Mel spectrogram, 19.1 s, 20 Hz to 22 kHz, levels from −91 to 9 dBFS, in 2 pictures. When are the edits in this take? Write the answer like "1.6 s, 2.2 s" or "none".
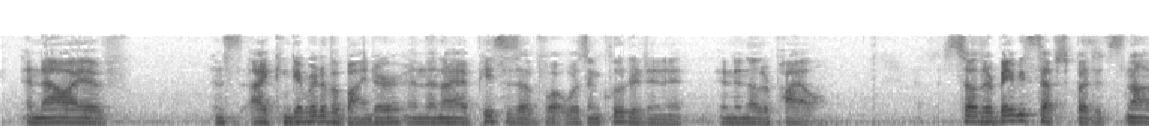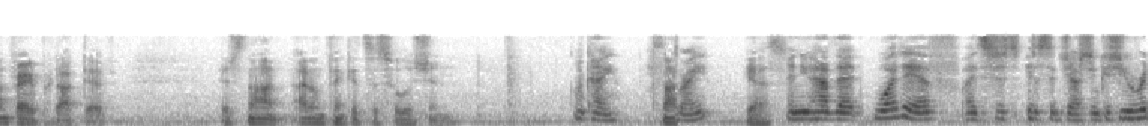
15.2 s, 16.8 s, 18.2 s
